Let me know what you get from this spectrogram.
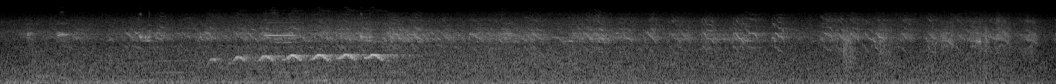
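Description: Birds chirping and calling: many short high chirps throughout, with a quick run of repeated rising notes, the loudest part, from about two to four seconds in.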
